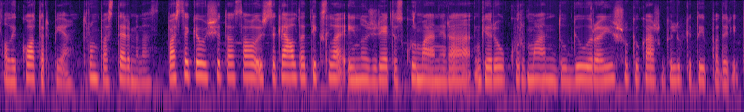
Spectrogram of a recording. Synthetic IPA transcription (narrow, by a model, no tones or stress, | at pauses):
lˠɐɪkoːt̪ɐɾʲpʲeːt̪ɾʊmpɐst̪ʲɛɾʲmʲɪnɐspɑːsʲɛkʲɛʊʃʲɪt̪ɐsɑːʋoɪʃʲsʲɪkʲɛlˠt̪ɐt̪ʲiːkslˠɑ̰ʔɛɪnʊʒʲʊːɾʲeːt̪ʲɪskʊrmɐniːɾɐɡʲɛɾʲɛʊkʊrmɐnd̪ɐʊɡʲɛʊiːɾɐɪʃʊkʲukɑːɐʃɡɐlʲʊkʲɪt̪ɐɪppɐd̪ɐɾʲiːt̪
